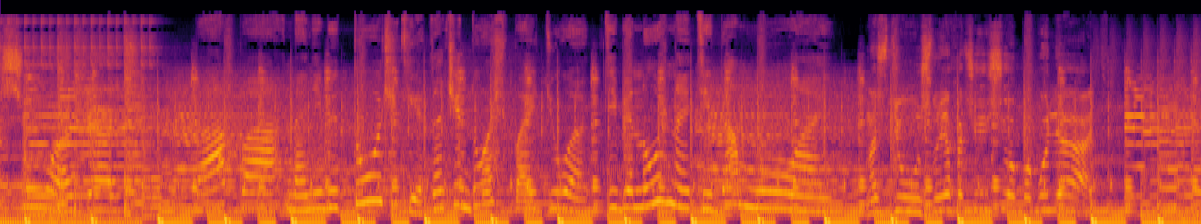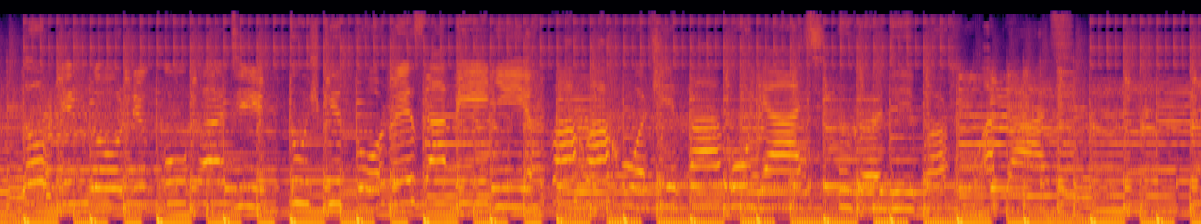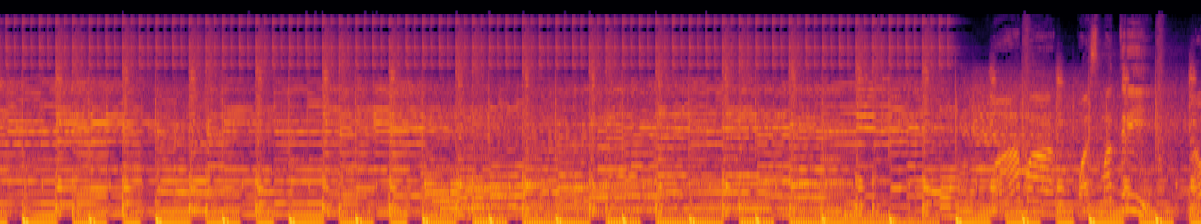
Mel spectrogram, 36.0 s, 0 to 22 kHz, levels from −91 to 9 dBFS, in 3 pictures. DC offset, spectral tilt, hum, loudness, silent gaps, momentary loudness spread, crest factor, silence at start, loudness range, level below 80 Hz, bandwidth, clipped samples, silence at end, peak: under 0.1%; -4.5 dB/octave; none; -13 LUFS; none; 4 LU; 12 dB; 0 s; 3 LU; -18 dBFS; 17 kHz; under 0.1%; 0 s; 0 dBFS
